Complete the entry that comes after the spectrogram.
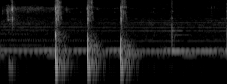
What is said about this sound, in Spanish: oyóse de súbito un leve golpe, como si suavemente tocaran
